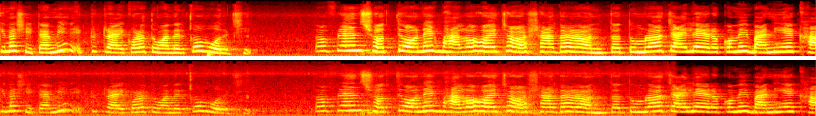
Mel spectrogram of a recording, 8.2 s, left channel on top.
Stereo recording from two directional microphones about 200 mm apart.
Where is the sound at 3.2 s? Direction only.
45° left (ahead or behind).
